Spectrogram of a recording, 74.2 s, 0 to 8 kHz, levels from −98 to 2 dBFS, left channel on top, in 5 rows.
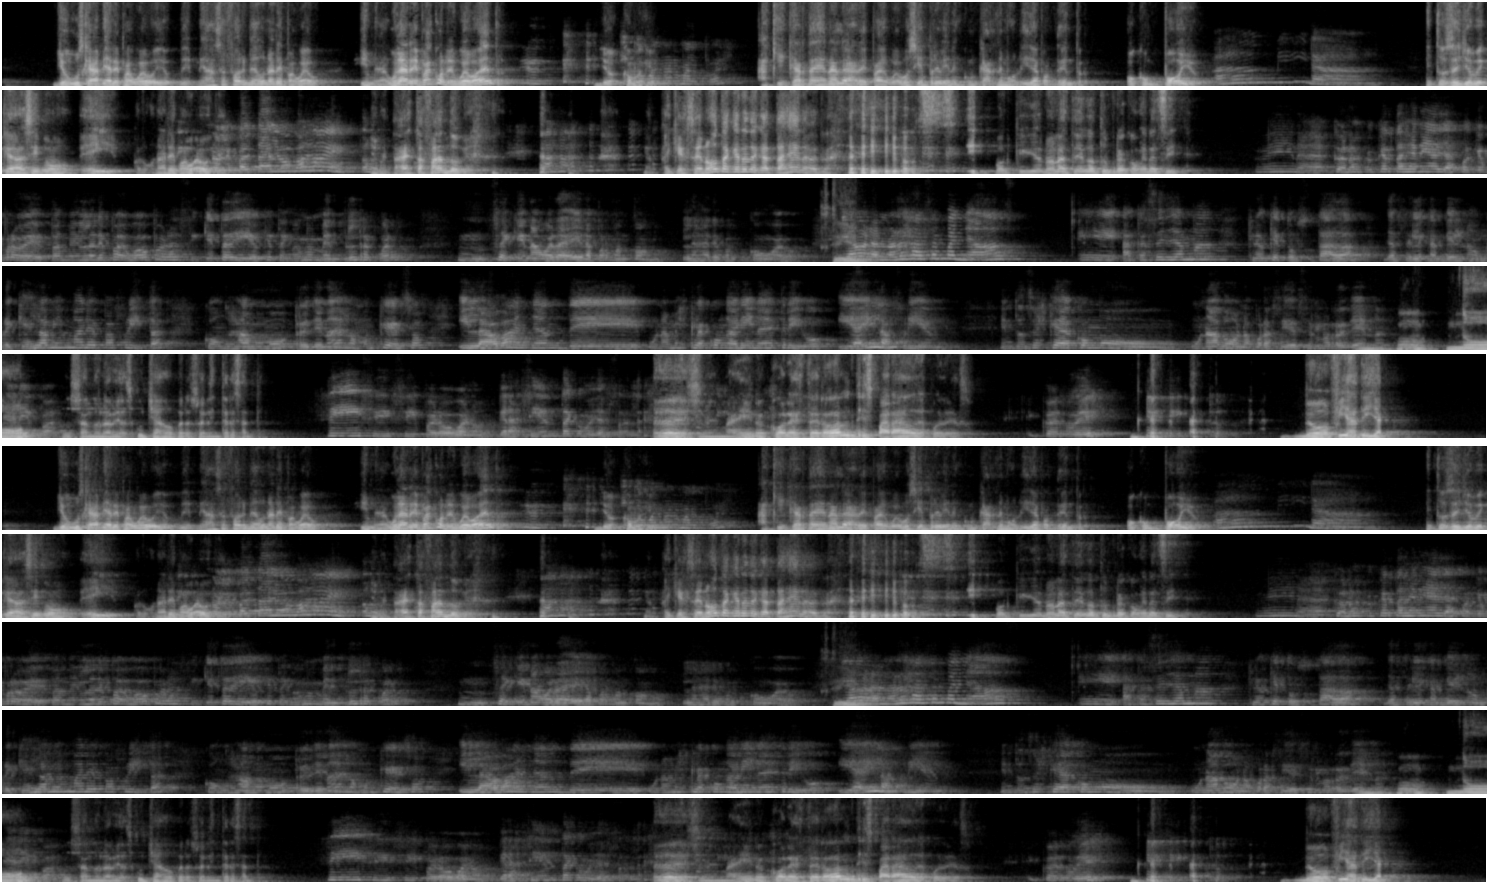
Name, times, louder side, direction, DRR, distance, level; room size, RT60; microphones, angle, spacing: voice 1, 0.5-3.2 3.6-5.1 5.9-6.5 7.6-10.9 11.2-12.0 14.2-17.1 18.5-19.9 20.2-20.3 20.8-20.9 21.3-24.2 24.5-26.7 38.0-38.3 58.1-59.7 60.0-61.9 65.9-69.0 70.7-71.0 72.2-73.2, left 3 dB, 85° left, 1.0 m, -31 dB
voice 2, 5.2-7.3 12.1-13.8 14.5-15.2 16.4-18.7 19.0-19.3 19.9-21.2 21.5-22.6 23.8-24.4 27.4-33.8 34.3-39.8 40.5-54.0 54.5-58.4 59.4-60.0 62.6-66.0 66.5-67.9 69.6-70.5 70.8-71.6, left 2 dB, 45° left, 2.5 m, -48 dB
27.0 x 13.0 x 10.0 m
head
